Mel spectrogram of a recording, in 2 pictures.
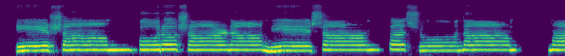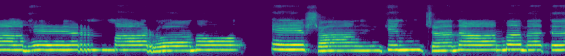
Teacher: notice the small gap after mo and before esham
